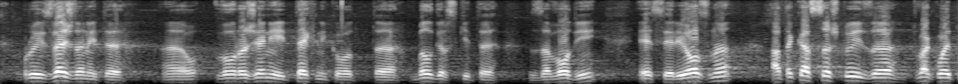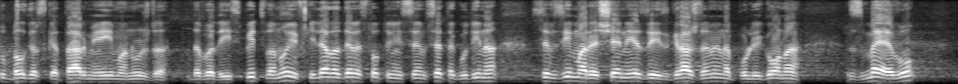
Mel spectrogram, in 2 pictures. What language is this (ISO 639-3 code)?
bul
